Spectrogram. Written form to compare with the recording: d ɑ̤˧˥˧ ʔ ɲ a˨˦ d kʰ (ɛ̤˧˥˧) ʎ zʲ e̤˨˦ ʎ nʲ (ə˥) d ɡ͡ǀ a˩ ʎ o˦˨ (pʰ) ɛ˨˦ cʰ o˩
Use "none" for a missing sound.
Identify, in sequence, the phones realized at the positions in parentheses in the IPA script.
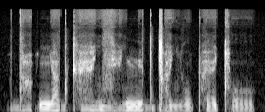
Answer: ɛ̤˧˥˧, ə˧˥˧, pʰ

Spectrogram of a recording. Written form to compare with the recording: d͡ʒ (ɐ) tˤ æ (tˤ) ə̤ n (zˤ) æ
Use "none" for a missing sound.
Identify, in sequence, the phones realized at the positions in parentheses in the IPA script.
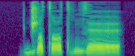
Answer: ə, tˤ, z

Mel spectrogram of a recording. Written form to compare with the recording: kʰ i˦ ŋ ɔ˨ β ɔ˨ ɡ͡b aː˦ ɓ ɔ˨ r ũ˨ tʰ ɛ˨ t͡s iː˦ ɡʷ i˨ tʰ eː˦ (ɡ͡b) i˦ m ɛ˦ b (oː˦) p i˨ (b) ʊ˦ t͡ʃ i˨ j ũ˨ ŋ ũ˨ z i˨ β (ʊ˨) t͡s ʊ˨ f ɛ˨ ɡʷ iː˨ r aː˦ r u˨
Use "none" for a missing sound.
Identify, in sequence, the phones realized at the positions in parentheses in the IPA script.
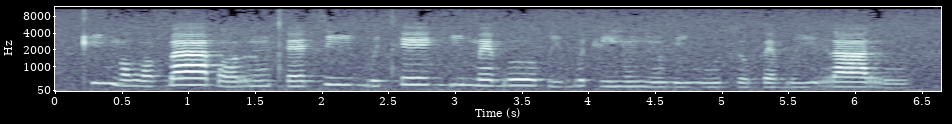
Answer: ɡ͡b, oː˦, b, u˨

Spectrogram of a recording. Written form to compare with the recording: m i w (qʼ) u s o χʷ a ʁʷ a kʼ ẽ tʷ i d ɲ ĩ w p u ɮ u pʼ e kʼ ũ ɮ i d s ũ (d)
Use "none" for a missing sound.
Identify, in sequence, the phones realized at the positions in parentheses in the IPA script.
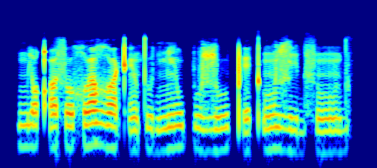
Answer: qʼ, d

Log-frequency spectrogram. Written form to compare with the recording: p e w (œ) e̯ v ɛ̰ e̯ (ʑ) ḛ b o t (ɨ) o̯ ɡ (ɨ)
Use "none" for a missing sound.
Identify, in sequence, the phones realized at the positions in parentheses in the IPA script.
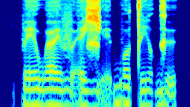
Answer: œ, ʑ, i, ɨ

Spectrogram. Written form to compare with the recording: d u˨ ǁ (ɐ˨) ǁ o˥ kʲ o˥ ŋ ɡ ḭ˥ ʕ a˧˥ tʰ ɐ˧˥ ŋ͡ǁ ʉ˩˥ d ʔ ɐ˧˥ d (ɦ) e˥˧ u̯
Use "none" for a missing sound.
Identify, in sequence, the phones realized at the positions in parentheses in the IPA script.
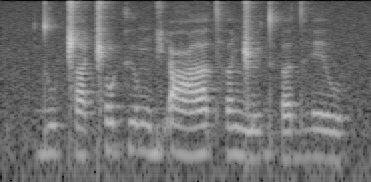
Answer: a˨, ɦ

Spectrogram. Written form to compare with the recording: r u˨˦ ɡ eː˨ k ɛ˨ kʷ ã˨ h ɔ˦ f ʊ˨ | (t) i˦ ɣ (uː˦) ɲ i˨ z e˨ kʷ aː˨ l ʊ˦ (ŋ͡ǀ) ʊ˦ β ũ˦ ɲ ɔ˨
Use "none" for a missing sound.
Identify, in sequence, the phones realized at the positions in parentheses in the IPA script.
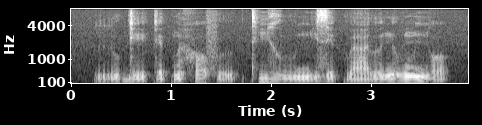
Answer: tʰ, uː˨, n

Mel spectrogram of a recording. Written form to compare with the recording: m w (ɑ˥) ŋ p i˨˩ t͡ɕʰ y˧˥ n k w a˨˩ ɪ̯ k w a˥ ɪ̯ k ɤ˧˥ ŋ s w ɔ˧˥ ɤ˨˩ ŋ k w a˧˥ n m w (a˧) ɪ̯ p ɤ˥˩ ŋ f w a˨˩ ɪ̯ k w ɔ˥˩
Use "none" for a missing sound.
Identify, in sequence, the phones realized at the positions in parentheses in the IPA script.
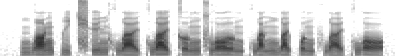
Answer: ɑ˧˥, a˧

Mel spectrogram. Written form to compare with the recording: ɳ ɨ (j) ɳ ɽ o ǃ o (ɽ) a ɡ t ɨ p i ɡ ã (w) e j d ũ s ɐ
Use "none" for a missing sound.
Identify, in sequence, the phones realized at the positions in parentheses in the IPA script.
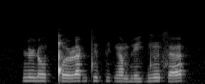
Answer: none, ɭ, b

